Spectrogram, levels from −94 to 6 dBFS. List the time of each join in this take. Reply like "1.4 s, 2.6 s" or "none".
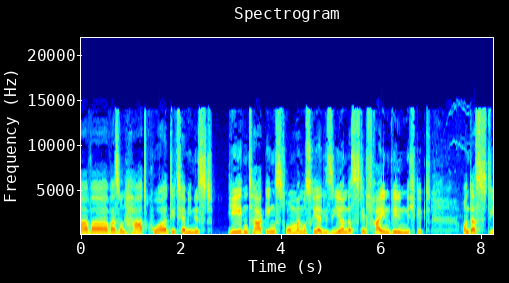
none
